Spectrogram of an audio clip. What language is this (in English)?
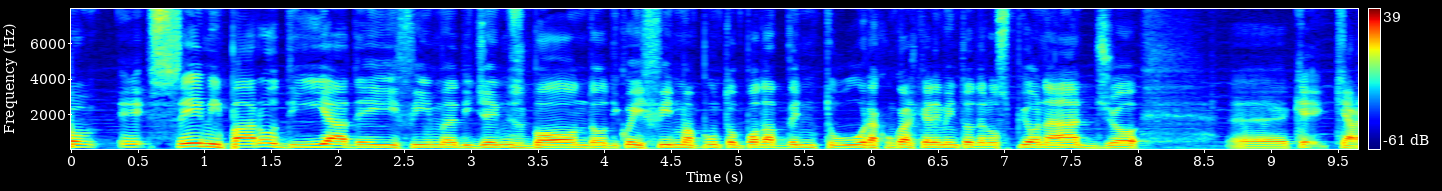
Italian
